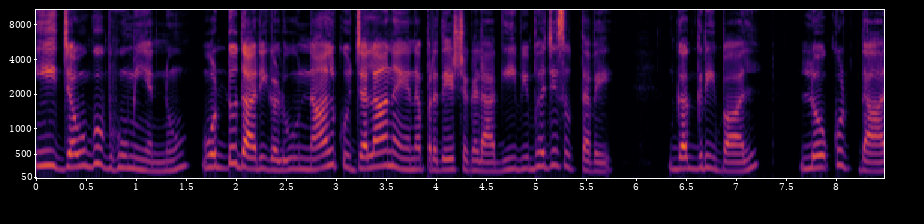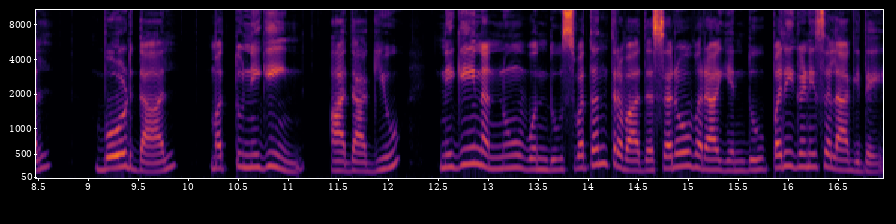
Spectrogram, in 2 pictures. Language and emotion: Kannada, neutral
